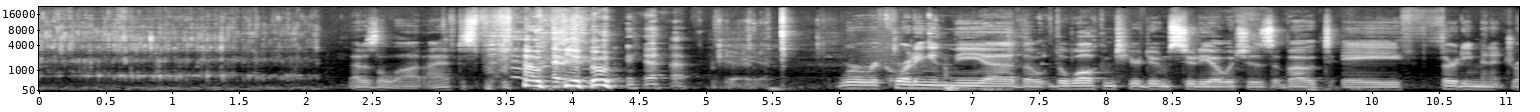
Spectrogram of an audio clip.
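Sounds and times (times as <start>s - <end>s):
whiskey poured from about a foot above a glass: 0.0s - 2.3s
speech: 2.3s - 11.0s
laughter: 3.3s - 5.5s.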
